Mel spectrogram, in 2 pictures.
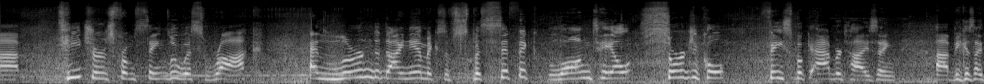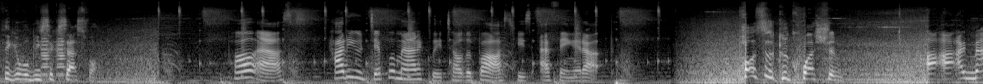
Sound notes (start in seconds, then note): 11.4 hip-hop music; 11.9 voiceover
